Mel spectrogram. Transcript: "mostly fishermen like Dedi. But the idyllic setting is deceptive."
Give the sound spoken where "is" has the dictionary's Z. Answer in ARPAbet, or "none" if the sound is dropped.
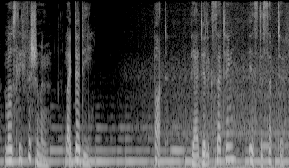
Z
